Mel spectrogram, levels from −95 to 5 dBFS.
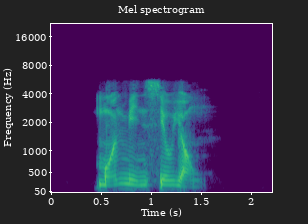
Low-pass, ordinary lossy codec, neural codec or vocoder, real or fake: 5.4 kHz; Opus, 64 kbps; none; real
